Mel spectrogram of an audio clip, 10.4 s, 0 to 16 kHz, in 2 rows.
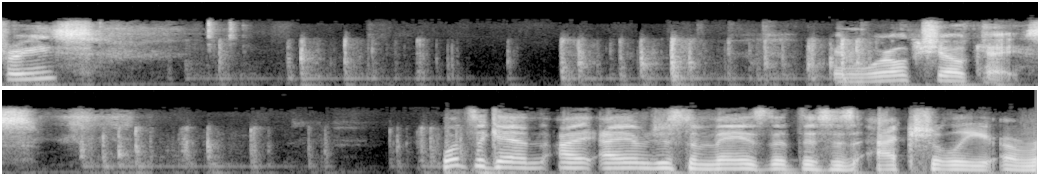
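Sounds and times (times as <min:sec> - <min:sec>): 
speech: 0:00.0 - 0:00.6, 0:04.2 - 0:05.8, 0:07.4 - 0:10.3
faint steady hum: 0:00.0 - 0:10.3
typing on a computer keyboard: 0:00.9 - 0:07.8.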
